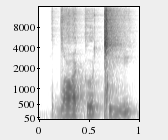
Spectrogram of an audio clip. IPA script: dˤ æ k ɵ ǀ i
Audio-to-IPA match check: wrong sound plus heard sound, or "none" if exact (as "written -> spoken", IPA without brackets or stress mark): ɵ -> ʊ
